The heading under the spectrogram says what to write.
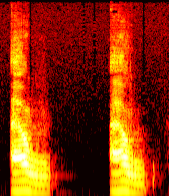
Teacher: So because your tongue, or the edges of the tongue, or the edges of the tip of the tongue are touching, and there's a little bit of a gap in between, touching the makhraj, what happens is there's a slight vibration or trilling or slight vibration when you pronounce the Ra. And that's a natural distinctive feature of the Ra when it's pronounced, the Arabic Ra. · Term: Takreer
